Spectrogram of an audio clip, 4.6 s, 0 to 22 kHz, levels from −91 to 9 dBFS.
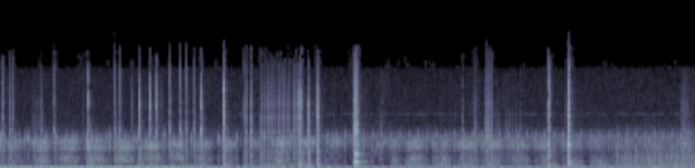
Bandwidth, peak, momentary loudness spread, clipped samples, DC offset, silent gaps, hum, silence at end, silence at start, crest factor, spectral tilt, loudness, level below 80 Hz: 16 kHz; -6 dBFS; 6 LU; under 0.1%; under 0.1%; none; none; 0 s; 0 s; 24 dB; -2.5 dB/octave; -30 LUFS; -32 dBFS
